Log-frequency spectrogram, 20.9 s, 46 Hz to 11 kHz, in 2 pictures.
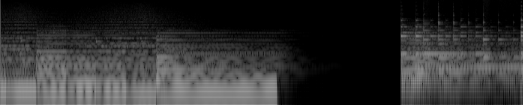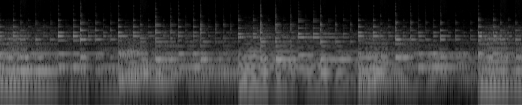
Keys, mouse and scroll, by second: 10.2 click, 15.3 KP_0, 17.7-20.9 drag.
